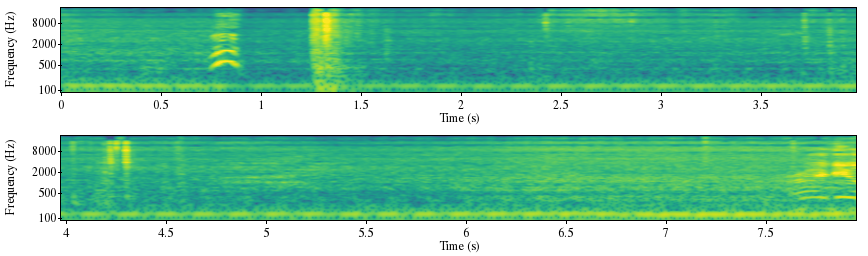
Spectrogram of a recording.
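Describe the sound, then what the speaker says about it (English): Mud truck engine running steadily as it drives, a loud continuous low rumble with a brief bump or clunk near the start, and a voice calling out briefly over it. "It's gonna be so nice to drive this thing again."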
